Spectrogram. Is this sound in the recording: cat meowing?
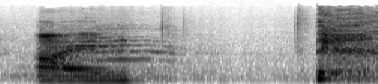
yes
